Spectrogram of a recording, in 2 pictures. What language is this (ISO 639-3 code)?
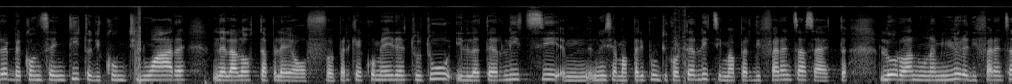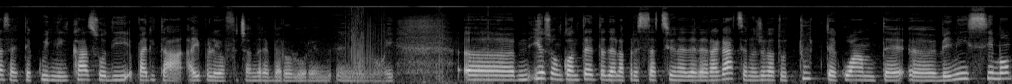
ita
